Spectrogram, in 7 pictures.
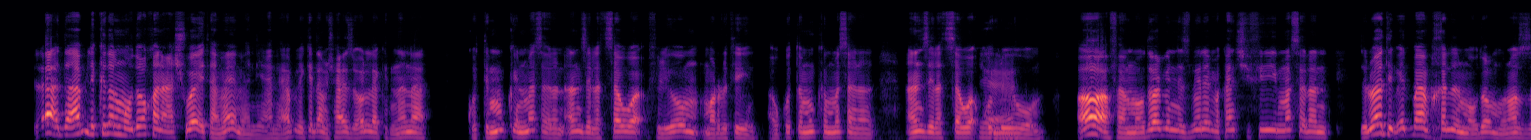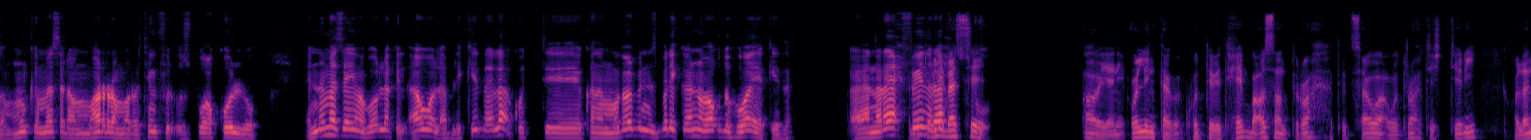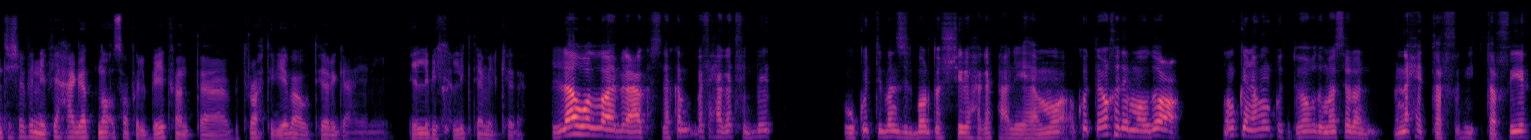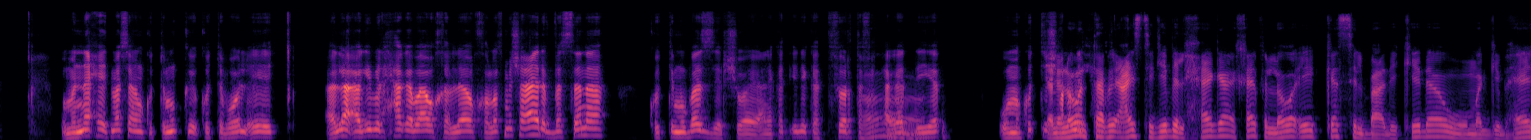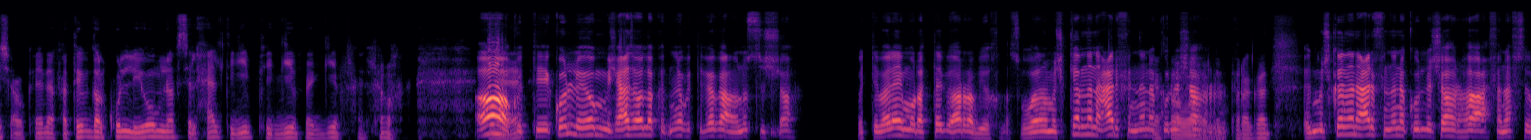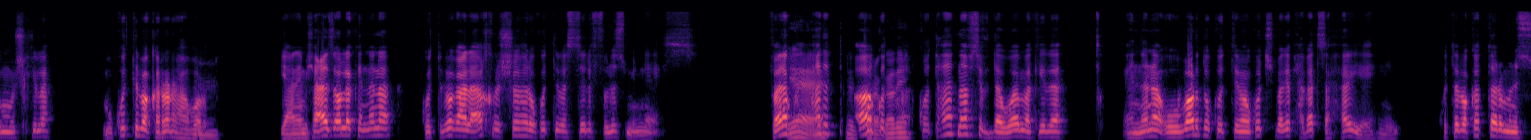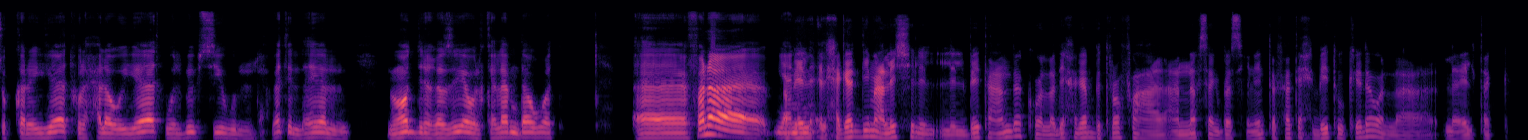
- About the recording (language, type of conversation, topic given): Arabic, podcast, إزاي أتسوّق بميزانية معقولة من غير ما أصرف زيادة؟
- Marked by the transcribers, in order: tsk; tapping; laughing while speaking: "فاللي هو"; other background noise; tsk; tsk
